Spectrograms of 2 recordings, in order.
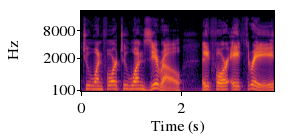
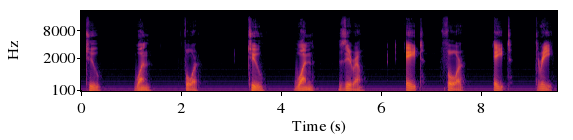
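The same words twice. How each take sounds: First: The number is read at normal speed. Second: The number is read slowly.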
